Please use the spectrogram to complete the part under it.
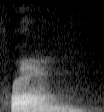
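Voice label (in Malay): "faun", Malay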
